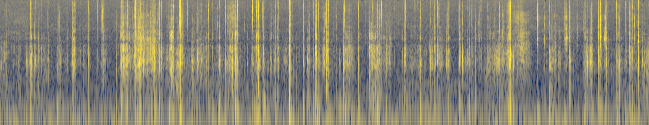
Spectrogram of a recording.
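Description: A small black rhinestone-studded clutch pouch covered in silver studs is turned near the mic while long nails scratch and tap across the studs. The result is a dense, uneven stream of sharp clicks and crinkly, crunchy scratches with brief bright bursts over a soft low rumble.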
